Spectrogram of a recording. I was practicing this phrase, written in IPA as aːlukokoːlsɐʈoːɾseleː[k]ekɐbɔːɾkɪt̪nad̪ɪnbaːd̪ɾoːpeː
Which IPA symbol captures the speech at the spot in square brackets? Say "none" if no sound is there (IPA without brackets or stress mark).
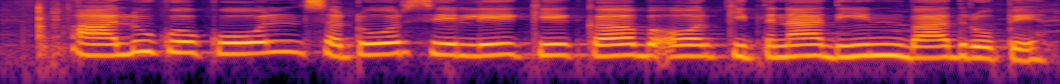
k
